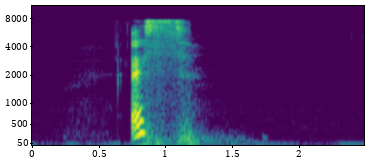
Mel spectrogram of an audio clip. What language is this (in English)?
Norwegian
